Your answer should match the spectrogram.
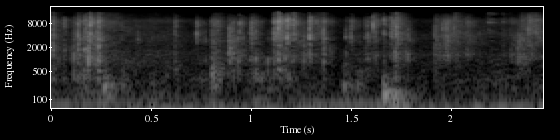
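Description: Rustling and small irregular clicks as a black belt and its buckle are handled and worked in the hands.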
